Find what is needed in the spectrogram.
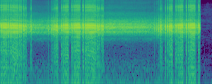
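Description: Cicada calling: a loud, shrill buzz laced with rapid clicks. It eases slightly about halfway through, swells again, then cuts off suddenly.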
